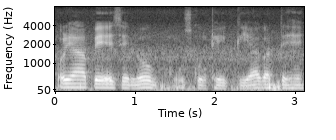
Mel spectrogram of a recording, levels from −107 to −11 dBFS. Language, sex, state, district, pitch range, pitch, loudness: Hindi, male, Gujarat, Gandhinagar, 105-120 Hz, 110 Hz, -17 LUFS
